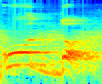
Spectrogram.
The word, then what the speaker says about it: গদ্য: শেষে জফালা থাকে তাহলে ওই জফলাটা উচ্চারণ হবে না বরং যে বর্ণের সাথে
